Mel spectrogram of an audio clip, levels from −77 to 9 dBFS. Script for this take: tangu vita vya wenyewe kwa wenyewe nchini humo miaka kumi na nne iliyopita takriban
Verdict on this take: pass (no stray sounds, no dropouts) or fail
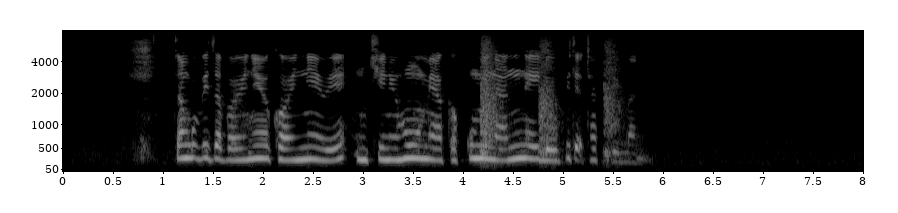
pass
